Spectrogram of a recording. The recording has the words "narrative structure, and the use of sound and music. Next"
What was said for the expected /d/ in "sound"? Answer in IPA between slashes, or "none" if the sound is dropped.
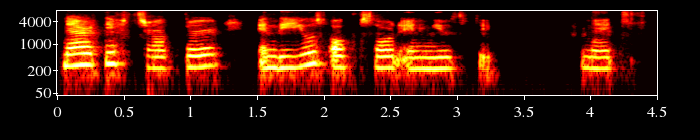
none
